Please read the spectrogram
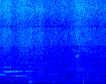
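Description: Near silence: quiet room tone, with a faint, brief high tone in the first half-second.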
